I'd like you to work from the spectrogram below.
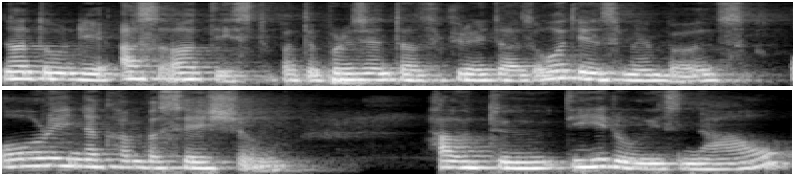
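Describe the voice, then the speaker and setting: In a Japanese accent, a woman with medium pitch and a dark, mellow tone speaks at a fairly slow pace with ordinary pitch variation and audible room echo. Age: 70s. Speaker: choreographer. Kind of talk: panel discussion. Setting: stage with audience. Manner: halting.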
